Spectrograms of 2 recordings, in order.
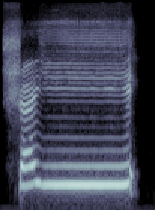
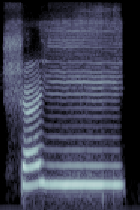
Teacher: letter hamza is missing. And the listener is unable to listen to letter hamza.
